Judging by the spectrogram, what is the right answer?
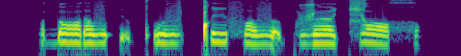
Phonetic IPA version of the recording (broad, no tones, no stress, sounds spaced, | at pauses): ɗ ɔ ɾ ʌ v ʔ ḭ kʷʼ œ v ǃ i f ʌ v a̰ kʷ ʐ œ t͡ɕ ɔ x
